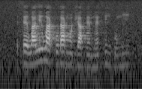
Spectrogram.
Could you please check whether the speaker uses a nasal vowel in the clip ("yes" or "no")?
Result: yes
